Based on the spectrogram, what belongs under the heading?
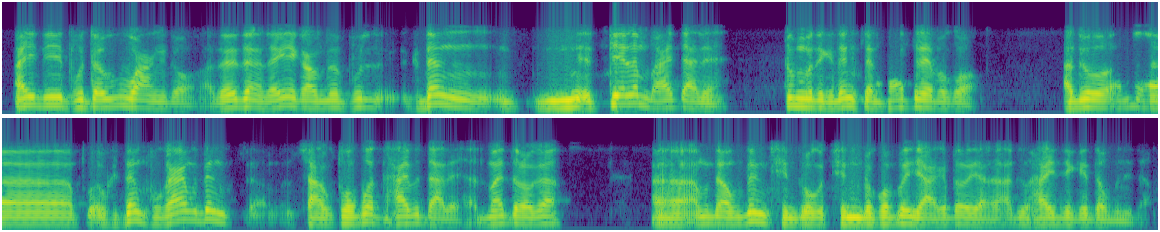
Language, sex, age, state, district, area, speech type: Manipuri, male, 60+, Manipur, Imphal East, rural, conversation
